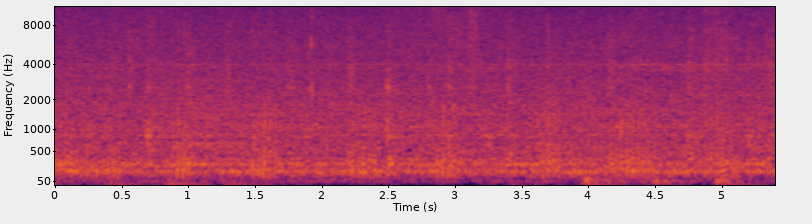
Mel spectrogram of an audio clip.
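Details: Cat purring as it rubs affectionately against someone, a continuous low rumbling purr with rhythmic pulsing, heard close up, with light rustling of fur.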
